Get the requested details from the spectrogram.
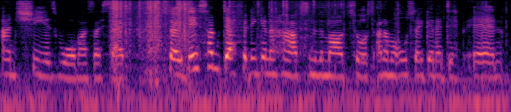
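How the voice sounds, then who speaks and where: Eating and reviewing food on camera, this British woman talks in a high voice with fairly even intonation, breaking off for bites. The mic sits at a distance, and background noise is noticeable.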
